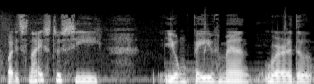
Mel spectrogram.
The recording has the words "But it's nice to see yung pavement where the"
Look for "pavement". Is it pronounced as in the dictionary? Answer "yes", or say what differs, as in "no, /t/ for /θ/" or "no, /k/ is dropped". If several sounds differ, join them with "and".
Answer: yes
